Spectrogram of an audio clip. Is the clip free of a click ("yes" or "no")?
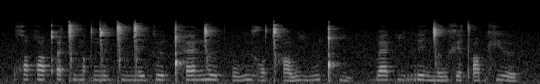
no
